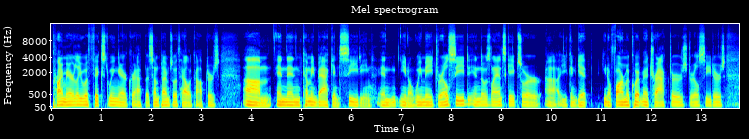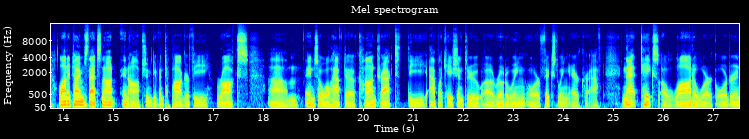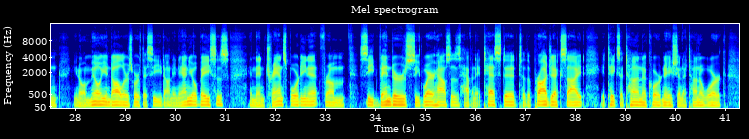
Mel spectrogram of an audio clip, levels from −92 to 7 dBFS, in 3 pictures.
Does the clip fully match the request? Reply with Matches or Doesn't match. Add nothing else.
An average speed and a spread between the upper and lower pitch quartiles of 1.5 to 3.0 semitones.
Matches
